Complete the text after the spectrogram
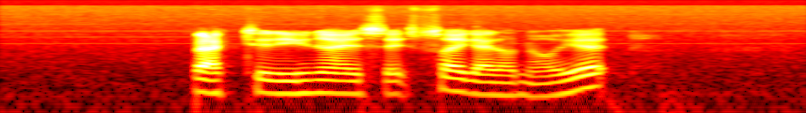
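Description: A young man speaks briefly and thoughtfully into a headset microphone.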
